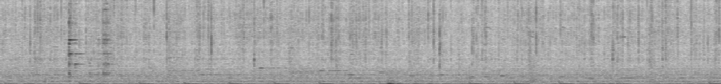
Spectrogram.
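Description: Cubes of luncheon meat sizzling in hot oil in a cast-iron skillet: a steady frying hiss with constant small crackles and a sharper pop just under a second in.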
